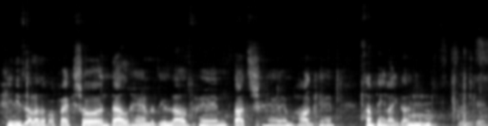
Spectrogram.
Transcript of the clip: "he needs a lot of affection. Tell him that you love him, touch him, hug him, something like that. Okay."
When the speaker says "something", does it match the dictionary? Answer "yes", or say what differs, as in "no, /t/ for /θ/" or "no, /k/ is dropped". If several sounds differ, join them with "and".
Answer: no, /t/ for /θ/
